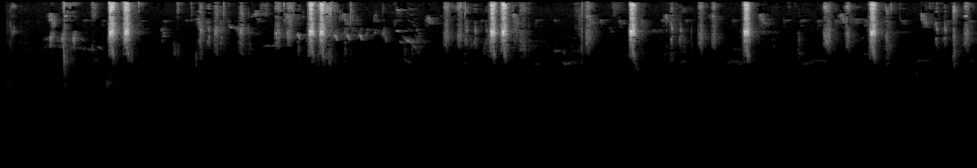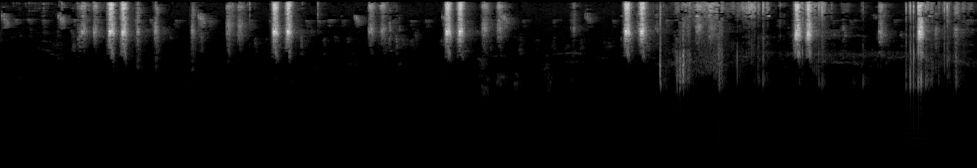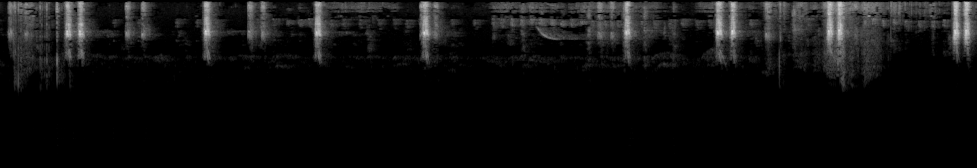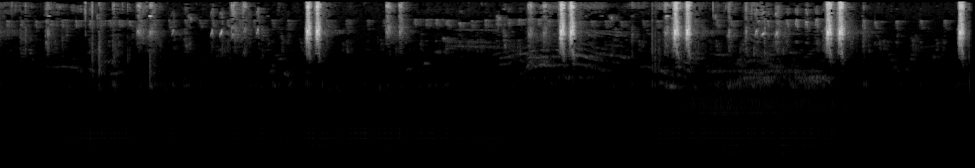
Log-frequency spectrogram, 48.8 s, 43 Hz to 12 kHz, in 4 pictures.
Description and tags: Belmar BlackBird Fledglings
Two Black Bird fledglings talking to each other. I was only 4 feet from the closest one!
ambiance, ambient, nature, birds, field-recording, birdsong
